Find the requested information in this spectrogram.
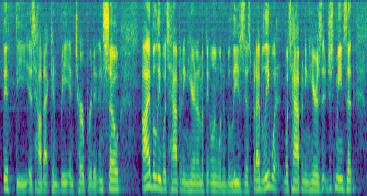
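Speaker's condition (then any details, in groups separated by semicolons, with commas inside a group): No condition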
